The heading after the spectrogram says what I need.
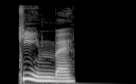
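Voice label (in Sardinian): "Chimbe", Sardinian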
